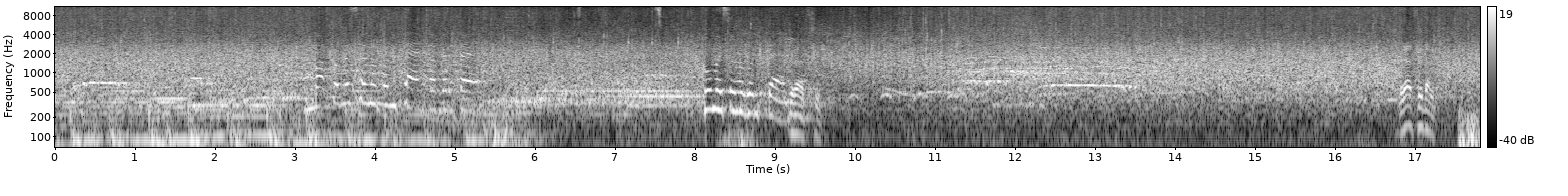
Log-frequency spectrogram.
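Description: A large crowd applauds and cheers loudly in a big hall.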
